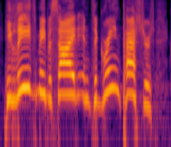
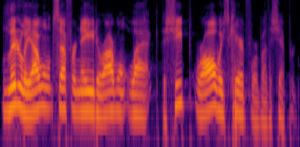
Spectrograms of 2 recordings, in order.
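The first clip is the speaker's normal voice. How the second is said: soft, low-pitched explanation; quiet, low sermon aside; hushed preaching aside; 7 semitones lower, 8 dB quieter than usual. Real, not acted. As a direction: drop the voice well down from the pulpit pitch.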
